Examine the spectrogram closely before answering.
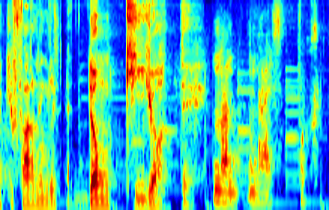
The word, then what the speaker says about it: Don Quijote: pronunciada da forma correta Don quiote é um nome espanhol eu sei como pronunciar não tem tradução pro inglês por que que eu pronunciaria de uma forma errada mas aí você pergunta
